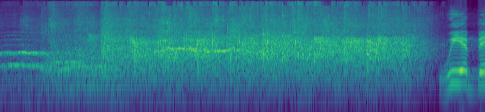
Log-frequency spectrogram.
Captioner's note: audience applauding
